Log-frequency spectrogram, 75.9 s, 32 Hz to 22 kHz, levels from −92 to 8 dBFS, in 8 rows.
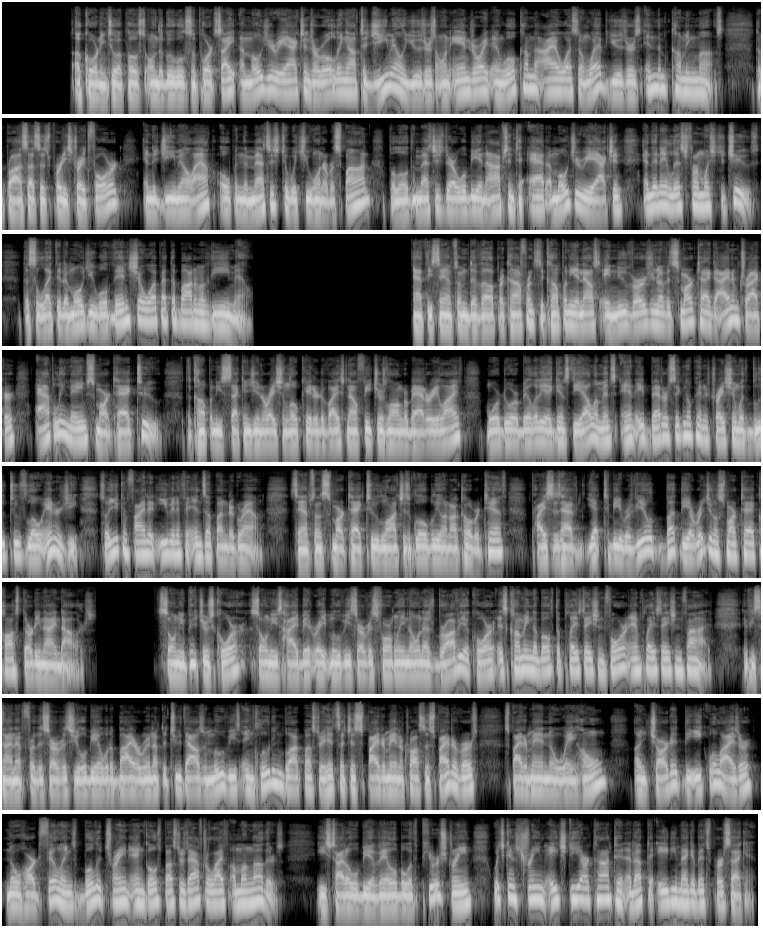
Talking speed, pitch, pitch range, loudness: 195 wpm, 110 Hz, 100-130 Hz, -19 LUFS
